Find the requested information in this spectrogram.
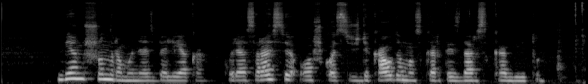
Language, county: Lithuanian, Vilnius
